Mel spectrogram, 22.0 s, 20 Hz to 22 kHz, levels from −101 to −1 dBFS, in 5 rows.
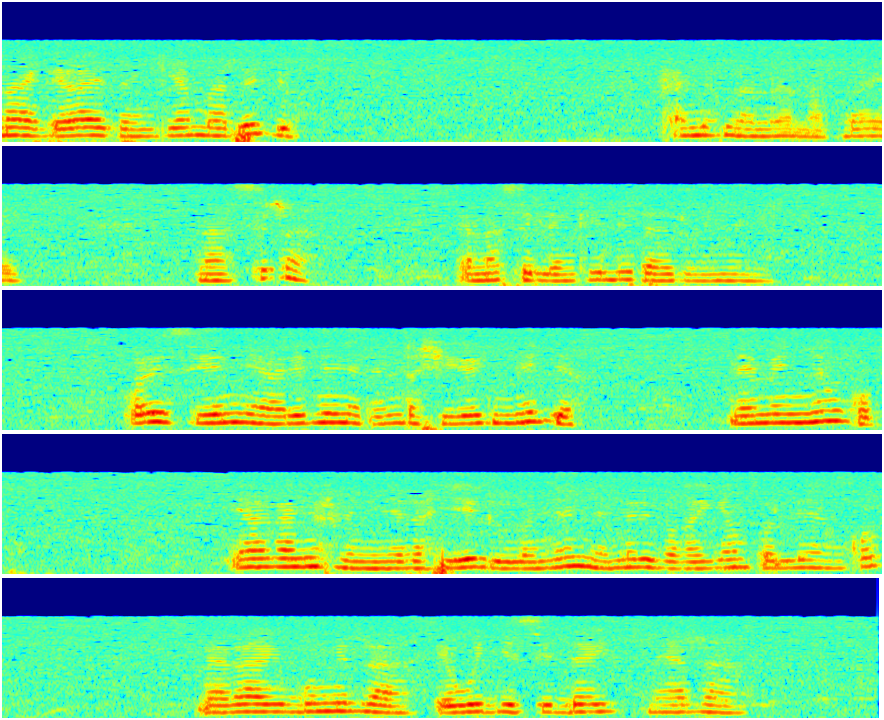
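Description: From the very start and all the way through, there's a steady, even hiss sitting right under the speech, about 15 dB quieter than it. That's low bit depth with dither: the signal is squeezed into about 6 bits, and dither was added before rounding, so the coarse rounding error comes out as flat white noise rather than gritty distortion. It doesn't pump or change with level. It's just a constant wash of hiss over everything.

Also running the whole length, the speech sounds dull and smeared, with a watery, warbling fizz on sustained vowels and on s and sh sounds. Nothing comes through above about 7.1 kHz, which is why it all feels muffled. This is likely AAC compression, specifically AAC-LC at a very low rate, something like 16 kbps. At that rate the encoder pulls the cut-off down and thins out or patches over bands it can't afford to code properly, which leaves the damage heavy.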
